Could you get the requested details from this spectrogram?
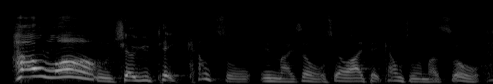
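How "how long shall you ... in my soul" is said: slow, emphatic cry on "How long"; David crying out. Acted. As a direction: proclaim the psalm as an anguished plea. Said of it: "Can you imagine David saying that".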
